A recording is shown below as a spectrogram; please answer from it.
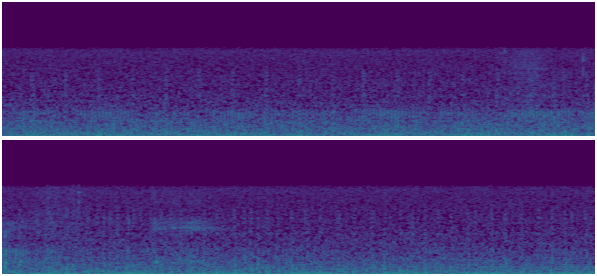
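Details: Pet cat giving a soft, even purr, a deep rumbling drone that keeps going without a break, with faint brief rustling around the middle.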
